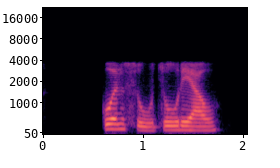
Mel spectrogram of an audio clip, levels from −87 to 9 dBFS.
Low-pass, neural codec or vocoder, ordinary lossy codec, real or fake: 3.6 kHz; autoencoder, 48 kHz, 32 numbers a frame, DAC-VAE, trained on Japanese speech; Opus, 16 kbps; fake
